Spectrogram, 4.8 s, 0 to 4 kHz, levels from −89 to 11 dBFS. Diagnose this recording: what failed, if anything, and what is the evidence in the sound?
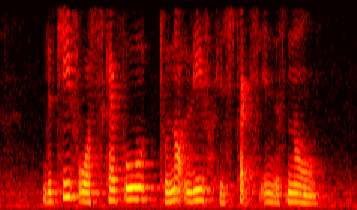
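Nothing in this speech recording points to a failure at any stage of the chain. No dropouts, clicks, distortion or timing disturbances can be heard anywhere in the audio.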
